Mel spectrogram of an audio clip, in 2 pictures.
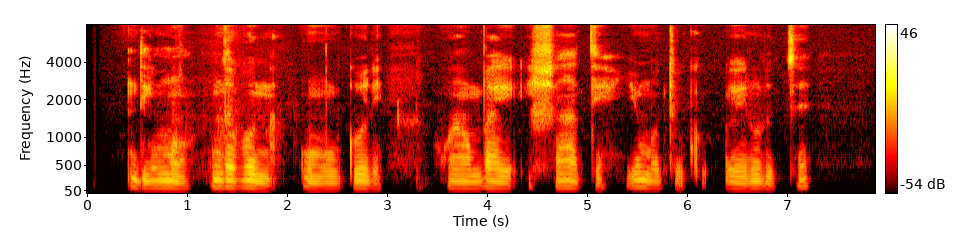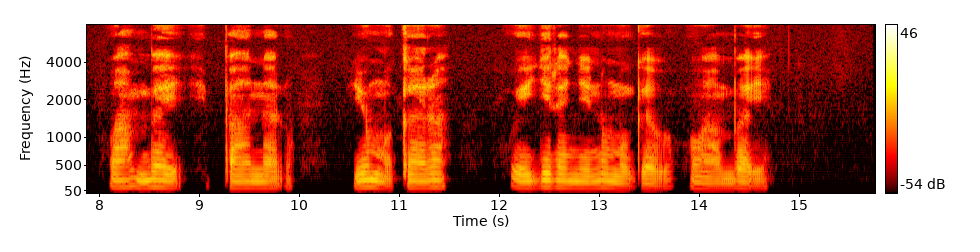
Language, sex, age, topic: Kinyarwanda, male, 18-24, government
